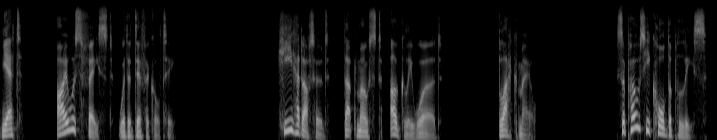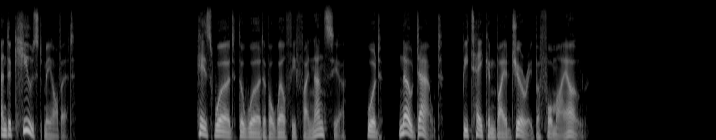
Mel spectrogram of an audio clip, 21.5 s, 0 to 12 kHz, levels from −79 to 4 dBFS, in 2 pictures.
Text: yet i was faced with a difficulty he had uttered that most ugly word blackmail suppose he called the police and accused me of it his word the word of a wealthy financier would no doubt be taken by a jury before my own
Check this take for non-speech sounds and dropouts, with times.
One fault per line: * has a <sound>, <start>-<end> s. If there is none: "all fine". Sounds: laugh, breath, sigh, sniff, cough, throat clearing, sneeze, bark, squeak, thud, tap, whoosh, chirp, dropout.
all fine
